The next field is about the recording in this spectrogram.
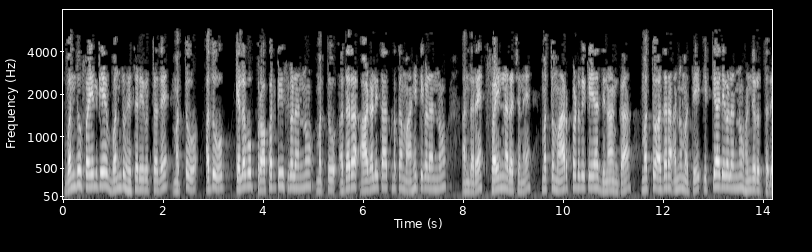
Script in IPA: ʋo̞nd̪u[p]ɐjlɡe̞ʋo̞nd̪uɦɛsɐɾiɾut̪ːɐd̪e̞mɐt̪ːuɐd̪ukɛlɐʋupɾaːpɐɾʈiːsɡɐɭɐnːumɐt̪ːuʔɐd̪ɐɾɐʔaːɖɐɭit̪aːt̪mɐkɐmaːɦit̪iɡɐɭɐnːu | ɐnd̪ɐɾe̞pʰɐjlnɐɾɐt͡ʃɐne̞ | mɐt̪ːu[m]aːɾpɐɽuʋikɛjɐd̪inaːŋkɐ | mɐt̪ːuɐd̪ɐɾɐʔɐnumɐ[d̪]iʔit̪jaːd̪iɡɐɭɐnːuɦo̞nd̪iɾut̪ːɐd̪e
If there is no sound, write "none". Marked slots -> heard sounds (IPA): pʰ, m, t̪

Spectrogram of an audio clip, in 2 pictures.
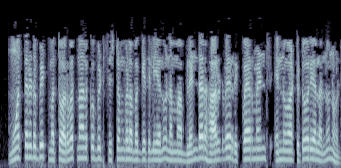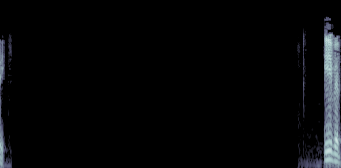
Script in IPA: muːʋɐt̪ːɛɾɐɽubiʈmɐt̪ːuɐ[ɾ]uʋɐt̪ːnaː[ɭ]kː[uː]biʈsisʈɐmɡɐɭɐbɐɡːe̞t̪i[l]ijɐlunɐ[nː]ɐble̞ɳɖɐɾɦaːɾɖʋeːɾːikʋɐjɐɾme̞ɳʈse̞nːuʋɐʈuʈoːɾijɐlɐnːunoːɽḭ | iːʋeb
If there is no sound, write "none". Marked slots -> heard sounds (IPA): ɾ, l, u, ɭ, mː

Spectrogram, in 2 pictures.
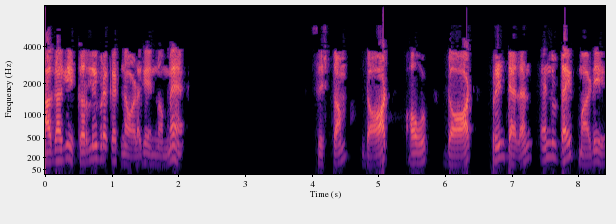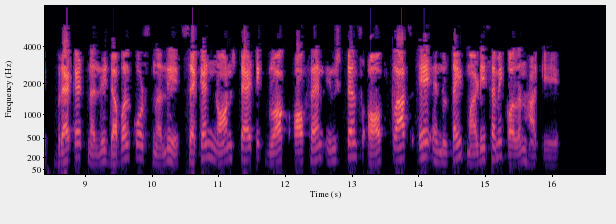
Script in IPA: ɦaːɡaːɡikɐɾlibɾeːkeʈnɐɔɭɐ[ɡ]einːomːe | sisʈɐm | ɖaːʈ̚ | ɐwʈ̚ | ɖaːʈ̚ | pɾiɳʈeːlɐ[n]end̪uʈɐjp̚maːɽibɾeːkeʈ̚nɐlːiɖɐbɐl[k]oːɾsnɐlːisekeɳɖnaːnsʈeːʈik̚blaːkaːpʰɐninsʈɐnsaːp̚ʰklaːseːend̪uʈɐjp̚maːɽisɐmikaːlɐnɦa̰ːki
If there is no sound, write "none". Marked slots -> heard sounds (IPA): ɡ, n, k

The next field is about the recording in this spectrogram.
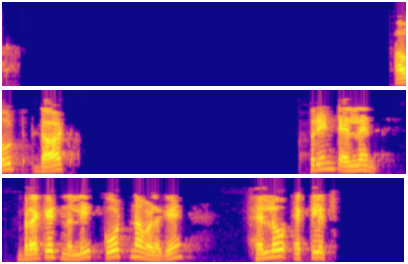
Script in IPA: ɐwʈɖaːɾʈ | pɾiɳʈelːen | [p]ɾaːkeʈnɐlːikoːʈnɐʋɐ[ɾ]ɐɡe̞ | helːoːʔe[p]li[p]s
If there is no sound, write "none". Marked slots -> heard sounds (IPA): b, ɭ, k, p

